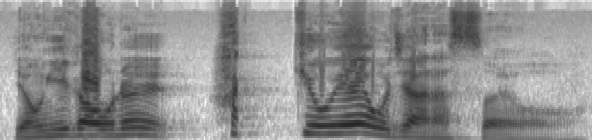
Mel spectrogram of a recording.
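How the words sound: The stress falls on the word 학교에. She went somewhere other than school. "학교에를 강조하게 되면"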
